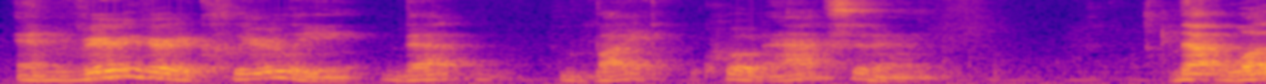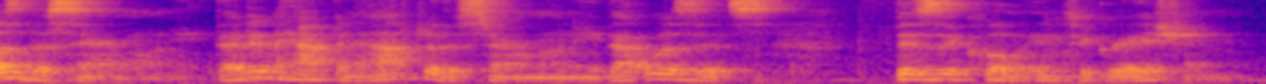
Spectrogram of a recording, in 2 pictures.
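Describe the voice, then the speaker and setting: A man who works as a counselor, telling a personal story in a calm, reflective way, halting often with fillers. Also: medium pitch, roomy sound, recorded from a distance.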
